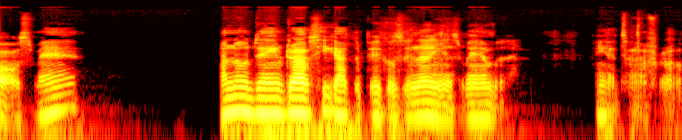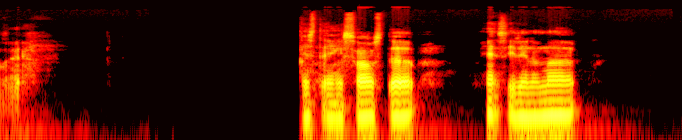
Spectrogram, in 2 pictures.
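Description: A man talks with animation close to a clip-on microphone.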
